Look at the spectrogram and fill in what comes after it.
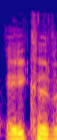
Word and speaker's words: Achill: Das wird Achill geschrieben, also praktisch wie die Achillessehne, merke ich gerade, aber Achill wird es ausgesprochen.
